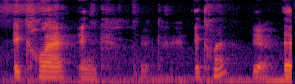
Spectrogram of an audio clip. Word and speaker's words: éclat: Hang on, it's eclat ink. Eclat? Yeah. Éclat, éclat. The T is silent because it's French.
